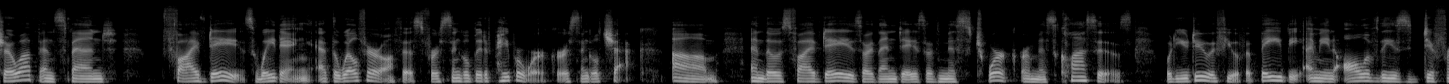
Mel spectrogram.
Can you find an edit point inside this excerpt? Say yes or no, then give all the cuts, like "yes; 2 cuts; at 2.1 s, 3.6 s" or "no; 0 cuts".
no; 0 cuts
